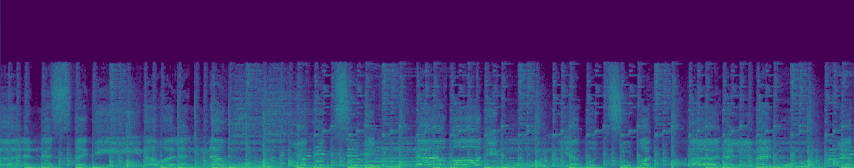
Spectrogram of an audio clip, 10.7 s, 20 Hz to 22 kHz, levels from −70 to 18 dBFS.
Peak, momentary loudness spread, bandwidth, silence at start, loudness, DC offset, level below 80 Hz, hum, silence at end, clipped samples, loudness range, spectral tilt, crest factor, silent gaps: 0 dBFS; 5 LU; 14 kHz; 0 s; -14 LUFS; 0.2%; -24 dBFS; none; 0 s; under 0.1%; 2 LU; -5.5 dB/octave; 14 dB; none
